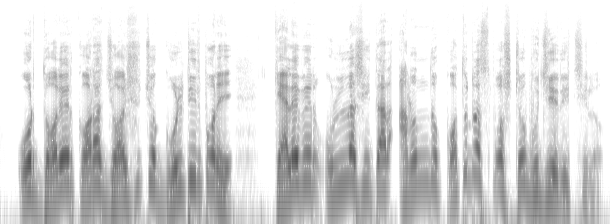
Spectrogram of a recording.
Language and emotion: Bengali, happy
